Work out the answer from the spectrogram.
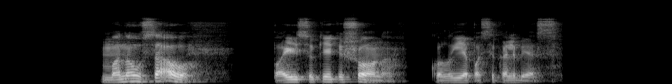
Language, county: Lithuanian, Šiauliai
